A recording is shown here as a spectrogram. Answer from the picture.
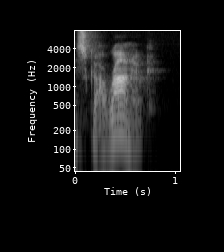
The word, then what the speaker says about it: Skowronek: and even Ben Skowronek.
